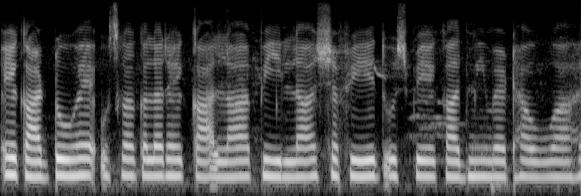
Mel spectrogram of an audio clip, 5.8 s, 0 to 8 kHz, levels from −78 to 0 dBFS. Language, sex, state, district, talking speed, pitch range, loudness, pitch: Hindi, female, Uttar Pradesh, Lalitpur, 165 wpm, 200-210 Hz, -17 LUFS, 205 Hz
